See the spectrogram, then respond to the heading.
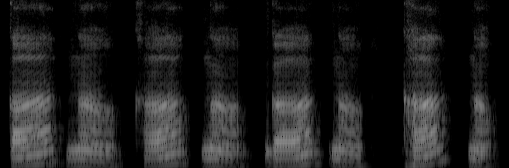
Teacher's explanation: ক যেখান থেকে উচ্চারিত হচ্ছে সেখান থেকে ঙ উচ্চারণ হবে।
